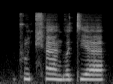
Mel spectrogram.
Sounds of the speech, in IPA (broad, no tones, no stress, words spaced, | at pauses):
ʈ͡ʂũt͡ɕʰæ̃ɡœ tʲæ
